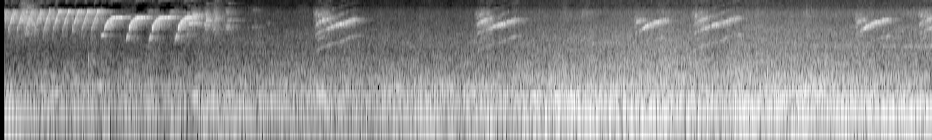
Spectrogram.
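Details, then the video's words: Canary singing energetically: an opening fast run of high bright notes, then repeated short rising sweeping whistles every second or so over steady background hiss. "Burung kenari gacor"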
